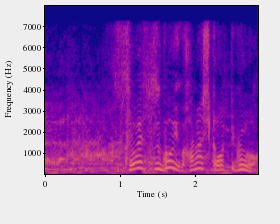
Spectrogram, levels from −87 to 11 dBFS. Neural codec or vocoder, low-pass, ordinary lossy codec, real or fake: codec, 16 kHz, 4 kbps, FreqCodec, smaller model; 7.2 kHz; MP3, 64 kbps; fake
